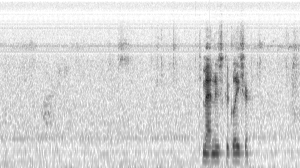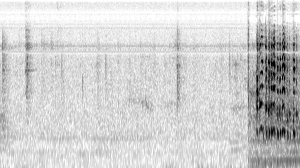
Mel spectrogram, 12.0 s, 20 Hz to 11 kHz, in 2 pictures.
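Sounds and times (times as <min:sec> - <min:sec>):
turkey gobbling: 0:11.0 - 0:12.0.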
